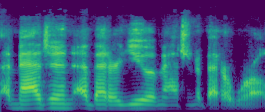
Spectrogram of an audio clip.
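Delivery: plain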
